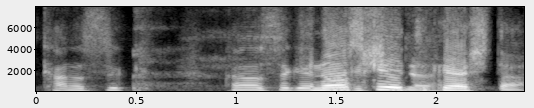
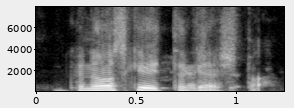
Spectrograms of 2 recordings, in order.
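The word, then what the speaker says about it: Konosuke Takeshita: Kanosuke, the proper pronunciation of his name. Bullshit. Kanosuke Takeshita. Shut up. Kanosuke Takeshita. Takeshita? Okay. Not take a shit.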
